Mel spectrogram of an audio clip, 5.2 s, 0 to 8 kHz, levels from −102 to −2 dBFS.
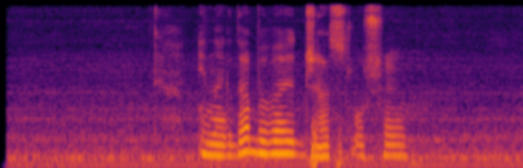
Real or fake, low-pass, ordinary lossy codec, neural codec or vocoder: real; 7.2 kHz; none; none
